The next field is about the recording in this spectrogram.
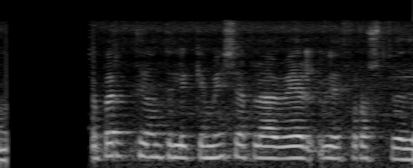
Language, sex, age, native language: Icelandic, female, 14, Icelandic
